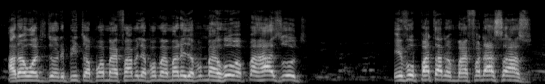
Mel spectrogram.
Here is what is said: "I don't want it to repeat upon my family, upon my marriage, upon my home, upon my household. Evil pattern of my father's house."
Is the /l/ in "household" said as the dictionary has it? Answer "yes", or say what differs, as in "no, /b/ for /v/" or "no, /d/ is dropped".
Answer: no, /l/ is dropped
